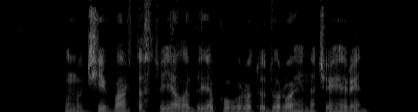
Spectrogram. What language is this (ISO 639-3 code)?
ukr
